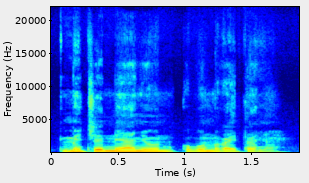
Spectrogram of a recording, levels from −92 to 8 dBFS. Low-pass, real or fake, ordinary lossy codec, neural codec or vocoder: none; fake; none; vocoder, 44.1 kHz, 128 mel bands, Pupu-Vocoder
